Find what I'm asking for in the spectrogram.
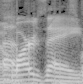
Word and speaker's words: Saoirse: No, Saoirse.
